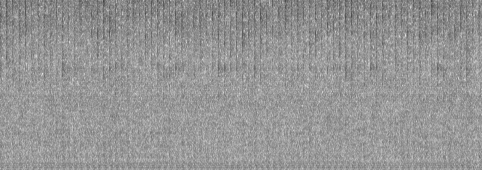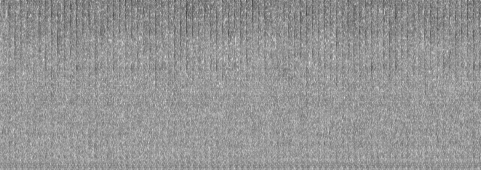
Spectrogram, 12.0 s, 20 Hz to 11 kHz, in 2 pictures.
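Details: 2000 Can-Am DS650 quad, single-cylinder 650cc, after lowering idle on carburetor: quick even beat holding steady, no stumbles or misses; normal idle.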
